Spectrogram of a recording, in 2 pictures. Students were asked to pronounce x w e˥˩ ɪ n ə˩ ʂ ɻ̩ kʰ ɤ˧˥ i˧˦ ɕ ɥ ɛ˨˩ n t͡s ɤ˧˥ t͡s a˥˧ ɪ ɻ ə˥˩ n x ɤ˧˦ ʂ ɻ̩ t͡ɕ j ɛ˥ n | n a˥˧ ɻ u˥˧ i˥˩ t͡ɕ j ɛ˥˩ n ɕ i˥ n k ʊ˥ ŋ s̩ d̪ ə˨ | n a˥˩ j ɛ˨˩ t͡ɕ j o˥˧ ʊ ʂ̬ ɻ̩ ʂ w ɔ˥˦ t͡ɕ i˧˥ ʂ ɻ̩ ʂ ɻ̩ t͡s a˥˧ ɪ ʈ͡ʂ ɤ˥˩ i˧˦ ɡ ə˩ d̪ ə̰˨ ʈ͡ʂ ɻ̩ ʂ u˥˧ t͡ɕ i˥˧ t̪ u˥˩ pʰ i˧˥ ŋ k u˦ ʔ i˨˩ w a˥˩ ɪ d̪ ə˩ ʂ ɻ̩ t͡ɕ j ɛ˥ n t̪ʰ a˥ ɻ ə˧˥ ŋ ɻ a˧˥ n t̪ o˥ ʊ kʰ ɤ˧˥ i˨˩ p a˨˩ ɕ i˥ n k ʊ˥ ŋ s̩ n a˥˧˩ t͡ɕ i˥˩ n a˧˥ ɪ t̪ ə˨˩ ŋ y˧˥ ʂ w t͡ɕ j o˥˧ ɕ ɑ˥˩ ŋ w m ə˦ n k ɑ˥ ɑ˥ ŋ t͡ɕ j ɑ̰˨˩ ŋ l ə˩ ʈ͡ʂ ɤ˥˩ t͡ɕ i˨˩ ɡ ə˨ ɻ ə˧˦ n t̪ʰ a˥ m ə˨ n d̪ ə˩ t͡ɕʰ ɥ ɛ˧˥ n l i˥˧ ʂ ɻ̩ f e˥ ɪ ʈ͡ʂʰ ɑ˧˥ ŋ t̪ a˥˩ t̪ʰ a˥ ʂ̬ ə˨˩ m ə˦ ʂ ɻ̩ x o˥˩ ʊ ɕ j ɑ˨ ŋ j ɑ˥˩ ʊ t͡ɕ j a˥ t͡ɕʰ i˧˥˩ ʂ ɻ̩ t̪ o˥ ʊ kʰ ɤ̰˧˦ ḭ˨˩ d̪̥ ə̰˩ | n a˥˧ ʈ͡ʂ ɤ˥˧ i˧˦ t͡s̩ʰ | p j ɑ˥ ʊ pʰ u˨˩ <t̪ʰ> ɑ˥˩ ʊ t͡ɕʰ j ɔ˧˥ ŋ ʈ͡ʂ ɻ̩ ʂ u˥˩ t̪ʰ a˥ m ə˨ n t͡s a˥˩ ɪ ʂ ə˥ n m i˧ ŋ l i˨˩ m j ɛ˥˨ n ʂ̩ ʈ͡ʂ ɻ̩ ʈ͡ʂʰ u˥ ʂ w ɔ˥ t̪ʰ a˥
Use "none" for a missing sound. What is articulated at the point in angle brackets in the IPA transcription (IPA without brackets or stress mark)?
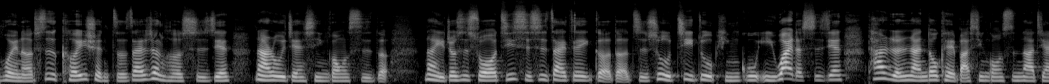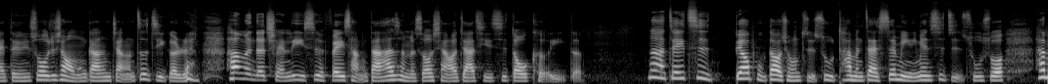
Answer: t̪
